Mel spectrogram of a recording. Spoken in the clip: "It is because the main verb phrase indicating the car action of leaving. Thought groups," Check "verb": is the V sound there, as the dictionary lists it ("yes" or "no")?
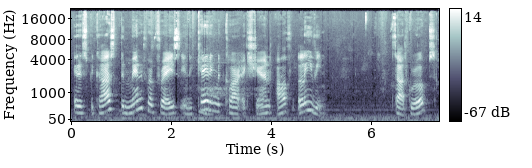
no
